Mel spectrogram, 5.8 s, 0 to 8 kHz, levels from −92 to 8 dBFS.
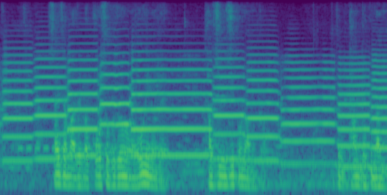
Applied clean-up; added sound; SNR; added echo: none; Trumpet; -3 dB; reverberation time 0.7 s.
